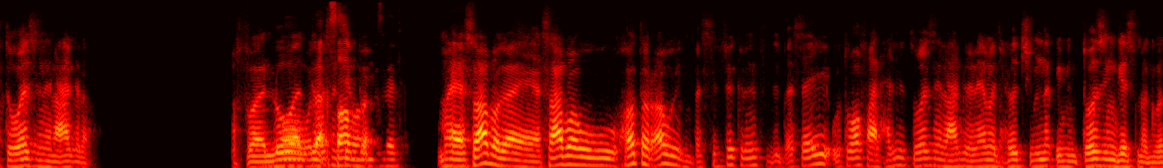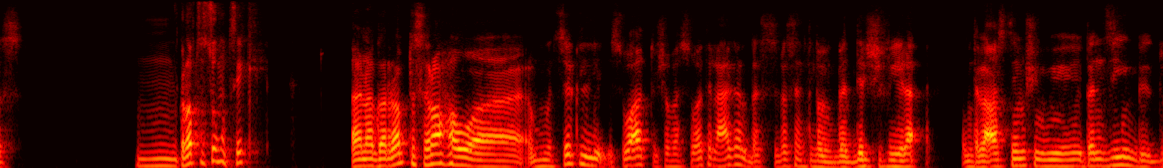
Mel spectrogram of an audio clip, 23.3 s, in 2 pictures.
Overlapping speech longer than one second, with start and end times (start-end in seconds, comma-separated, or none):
2.6-3.8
